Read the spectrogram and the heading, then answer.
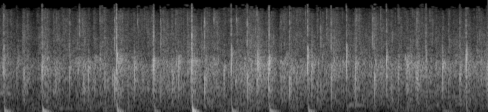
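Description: An audience claps steadily during a live radio broadcast on Radio Fadjet in Nancy, Lorraine: a dense patter of many hands with sharper individual claps popping out, sustained at moderate loudness throughout without any talking.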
